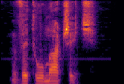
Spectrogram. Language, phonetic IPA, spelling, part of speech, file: Polish, [ˌvɨtwũˈmat͡ʃɨt͡ɕ], wytłumaczyć, verb, Pl-wytłumaczyć.ogg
